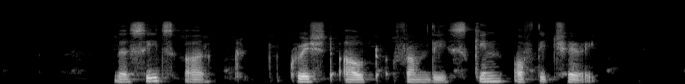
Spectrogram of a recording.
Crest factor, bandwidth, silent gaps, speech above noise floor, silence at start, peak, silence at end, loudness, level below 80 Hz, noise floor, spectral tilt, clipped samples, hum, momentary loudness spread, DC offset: 20 dB; 7.8 kHz; none; 55 dB; 1.15 s; -2 dBFS; 0.9 s; -22 LUFS; -66 dBFS; -77 dBFS; -6 dB/octave; under 0.1%; none; 14 LU; under 0.1%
